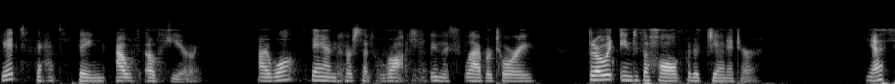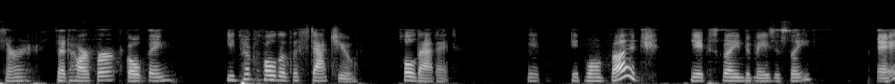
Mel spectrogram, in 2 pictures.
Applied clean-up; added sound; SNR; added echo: neural mask model DeepFilterNet 3.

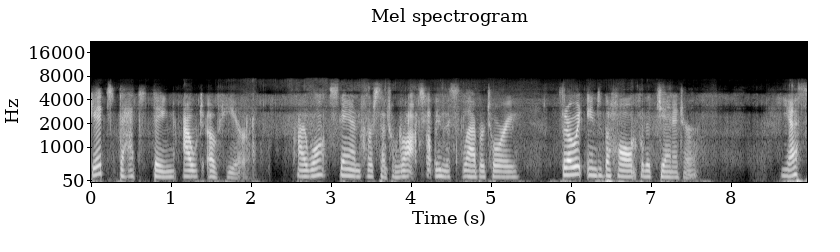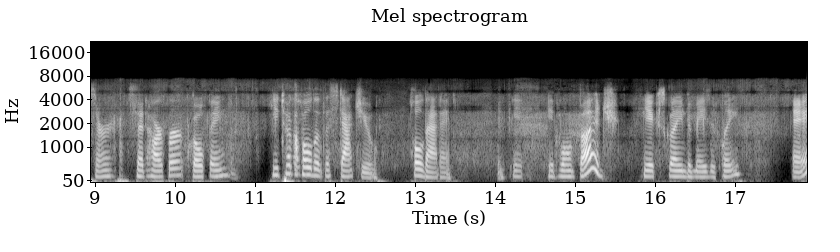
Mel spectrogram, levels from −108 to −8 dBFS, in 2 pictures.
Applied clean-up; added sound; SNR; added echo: neural mask model Resemble Enhance denoiser.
